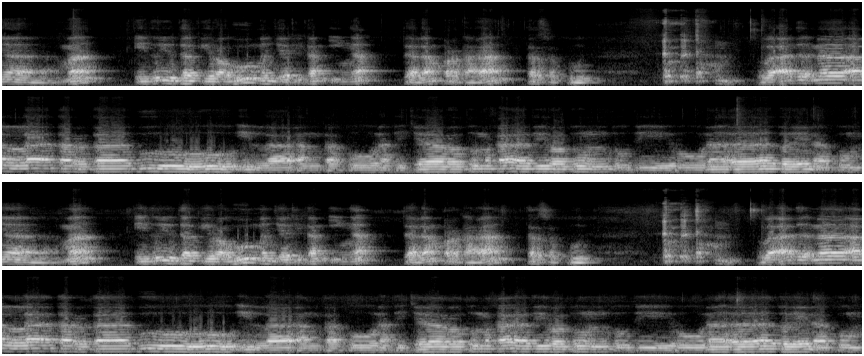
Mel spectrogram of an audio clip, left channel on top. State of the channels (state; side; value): normal; both; correlation 0.53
